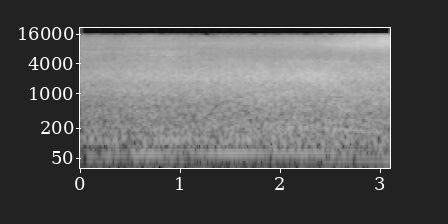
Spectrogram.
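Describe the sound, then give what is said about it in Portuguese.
Steady, loud roar of heavy street traffic with a broad engine rumble as a bus passes on the busy Padre Eustáquio street, in front of the INSS building; no voices are heard. “pertão do ônibus aqui. A Padre Eustáquio é realmente é, tão movimentada quanto a, quanto a Pedro II.”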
